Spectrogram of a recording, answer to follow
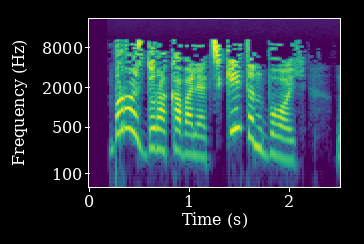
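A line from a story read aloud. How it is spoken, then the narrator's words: Loud shout. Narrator (Russian): громко крикнула буква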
